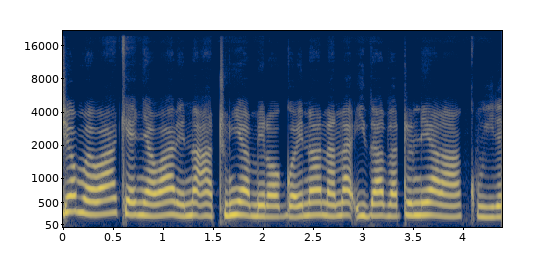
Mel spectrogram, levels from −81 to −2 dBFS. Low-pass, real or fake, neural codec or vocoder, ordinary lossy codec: 19.8 kHz; fake; autoencoder, 48 kHz, 32 numbers a frame, DAC-VAE, trained on Japanese speech; none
